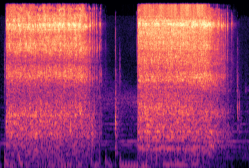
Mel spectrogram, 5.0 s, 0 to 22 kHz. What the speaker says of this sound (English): let's remove 3 10mm bolts on each side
